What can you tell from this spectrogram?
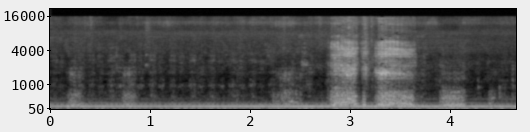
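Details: Black purebred Jindo dog giving low, rough panting and growling huffs in uneven bursts, with a pair of louder breathy rushes in the middle. A constant low hum sits beneath the dog.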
